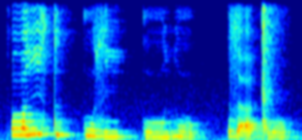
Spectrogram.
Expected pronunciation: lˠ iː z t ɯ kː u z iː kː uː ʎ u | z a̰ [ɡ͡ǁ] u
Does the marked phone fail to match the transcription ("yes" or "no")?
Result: no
